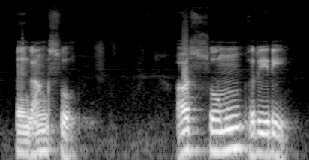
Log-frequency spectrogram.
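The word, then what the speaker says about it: Pangong Tso: आता है जैसे पेंगोंग, और ये TSO इसकी स्पेलिंग आती है, जो कि इसे हम लोग लिखते हैं सो, लिखा हुआ है पेंगांग सो।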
